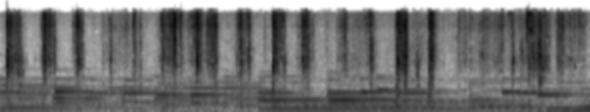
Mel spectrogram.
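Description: Oracle cards shuffled and laid out during a tarot reading, giving close, crisp rustles and soft taps in an uneven rhythm over a faint background tone with a steady underlying hum.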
